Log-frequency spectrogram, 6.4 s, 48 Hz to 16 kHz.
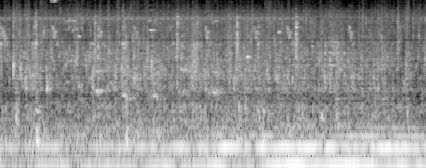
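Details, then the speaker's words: Small 0.5 size direct-connected water pump motor, no tank, filling a duck pool: steady low motor hum under a strong rush of water, no grinding or rattling; running normally with strong flow. "Maliit lang itong motor na para sa tubig pero pwede na rin. Malakas na rin ang binibigay niya na tubig."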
